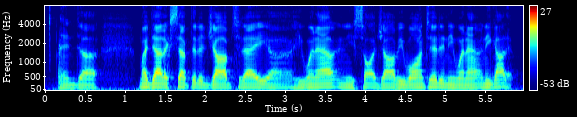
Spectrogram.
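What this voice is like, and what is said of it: Emotional, choked-up voice. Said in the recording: “I'm making myself a little emotional right now”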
